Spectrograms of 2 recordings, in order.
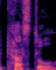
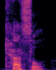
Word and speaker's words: castle: Now in some words the t is silent after an s like uh listen. Okay. We don't say listen. we say listen or castle. We don't say castle, we say castle.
